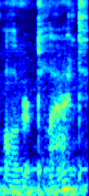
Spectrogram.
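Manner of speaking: whispered question; whispered guess. Real, not acted. Host recalling the actor, whispered. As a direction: whisper the name as it comes. Remembering the name.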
